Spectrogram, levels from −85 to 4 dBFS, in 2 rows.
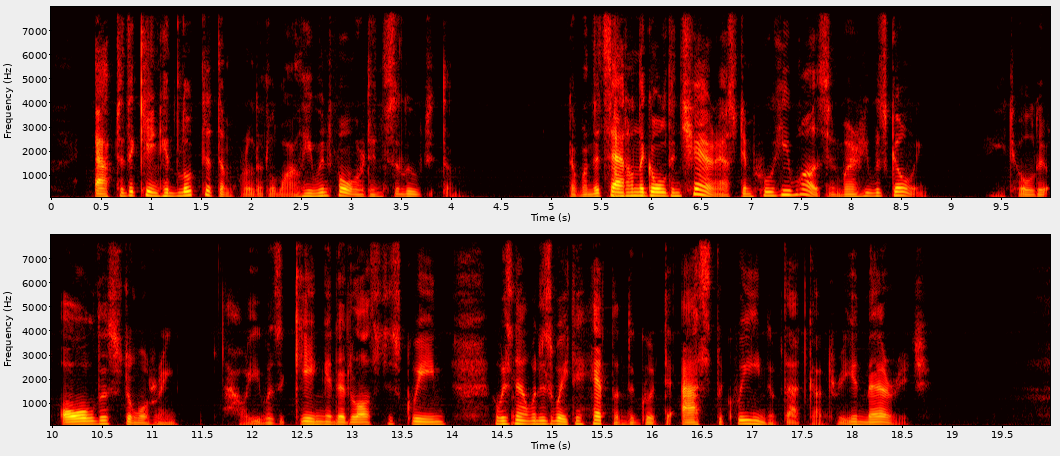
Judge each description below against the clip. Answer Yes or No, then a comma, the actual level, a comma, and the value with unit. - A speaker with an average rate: No, fast, 210 wpm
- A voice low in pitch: Yes, low, 120 Hz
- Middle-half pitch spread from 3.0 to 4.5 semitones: No, wide, 5.5 semitones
